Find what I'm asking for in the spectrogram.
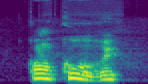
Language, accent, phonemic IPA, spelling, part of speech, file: French, Canada, /kɔ̃.ku.ʁy/, concouru, verb, LL-Q150 (fra)-concouru.wav
- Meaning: past participle of concourir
